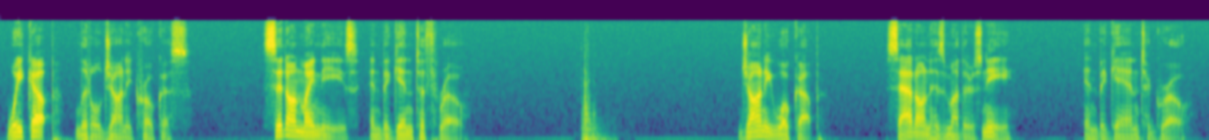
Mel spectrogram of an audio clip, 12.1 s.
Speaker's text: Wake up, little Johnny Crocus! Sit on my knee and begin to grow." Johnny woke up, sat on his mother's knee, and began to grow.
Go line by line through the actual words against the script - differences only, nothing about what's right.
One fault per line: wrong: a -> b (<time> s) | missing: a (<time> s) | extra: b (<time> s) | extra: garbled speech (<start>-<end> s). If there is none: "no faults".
wrong: knee -> knees (3.1 s)
wrong: grow -> throw (4.2 s)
